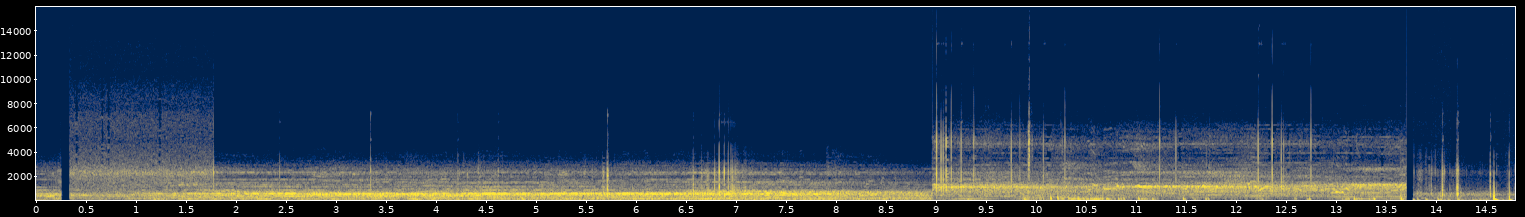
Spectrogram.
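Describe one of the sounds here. A crowd of people murmur softly in a large echoing hall.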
